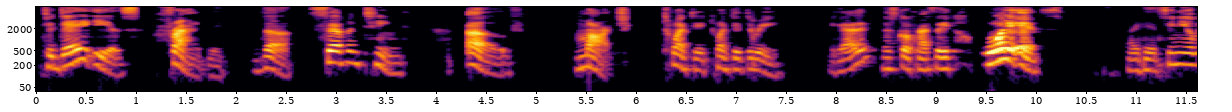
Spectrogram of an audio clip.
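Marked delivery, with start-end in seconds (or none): 0.1-7.4 very slow, word by word; slow dictation. Shown as a demonstration. Teacher dictates the answer slowly to the class. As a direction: say it slowly so students can follow. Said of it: "Now you're gonna say".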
